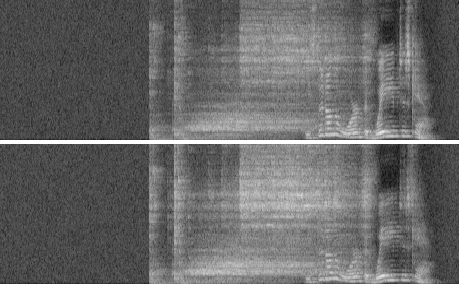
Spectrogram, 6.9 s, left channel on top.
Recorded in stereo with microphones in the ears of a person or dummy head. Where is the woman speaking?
25° left (ahead or behind), 4.5 m.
